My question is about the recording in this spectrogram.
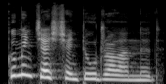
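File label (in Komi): кымын чассянь ті уджаланныд, Komi, female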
